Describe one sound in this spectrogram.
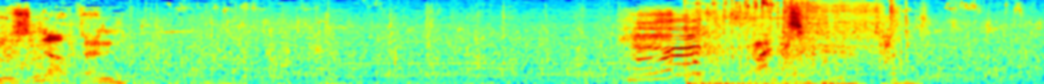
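Game spell effects whoosh and clash.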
